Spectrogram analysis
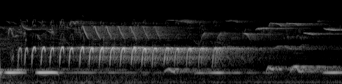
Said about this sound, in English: It felt like being let into a secret world where bird noises kind of become conversations.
